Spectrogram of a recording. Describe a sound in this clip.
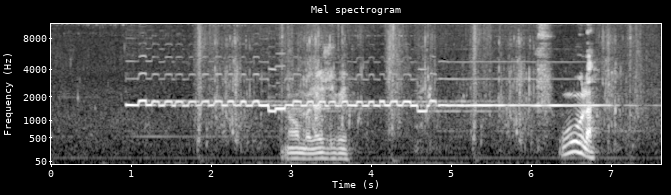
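Water splashes softly as something wades through it.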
